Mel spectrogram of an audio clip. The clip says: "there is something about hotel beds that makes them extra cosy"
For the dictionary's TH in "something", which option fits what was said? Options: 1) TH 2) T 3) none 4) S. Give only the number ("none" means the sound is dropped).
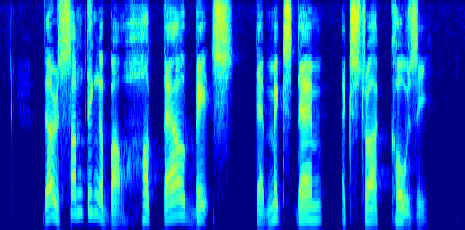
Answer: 2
